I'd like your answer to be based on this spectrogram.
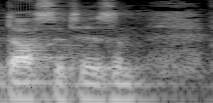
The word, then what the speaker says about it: Docetism: Docetism, or some people pronounce it Docetism, from the Greek word dokeo, I seem.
